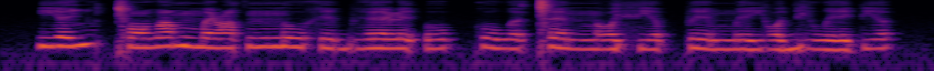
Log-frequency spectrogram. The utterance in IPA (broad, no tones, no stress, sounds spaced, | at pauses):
j ɛ ʎ u ǀ o ðˤ e mː ɐ ɭ ɔ tˤ nː o x e bʱ ɛ ɭ e ʔ o kː o w ɐ ǀ ɛ nː ɔ fʲ ɐ pː e mː e j ɔ bʲ u w e pʲ ɐ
